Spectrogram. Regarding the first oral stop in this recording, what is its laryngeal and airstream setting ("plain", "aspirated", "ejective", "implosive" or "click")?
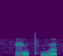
aspirated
